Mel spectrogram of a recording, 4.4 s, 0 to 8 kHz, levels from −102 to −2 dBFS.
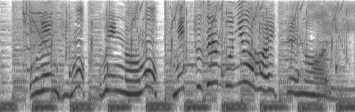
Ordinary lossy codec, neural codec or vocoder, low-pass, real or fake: none; none; none; real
